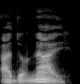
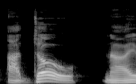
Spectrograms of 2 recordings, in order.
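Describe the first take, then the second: First: The stress falls on the last syllable. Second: The stress falls before the last syllable. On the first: The speaker calls it right. "but rather Adonai, okay, on the latter part of the word" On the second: The speaker calls it wrong. "not Adonai"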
